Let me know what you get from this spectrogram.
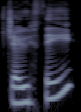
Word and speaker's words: Jyoti: So the name is Jyoti, but it's spelt J-Y-O-T-I.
